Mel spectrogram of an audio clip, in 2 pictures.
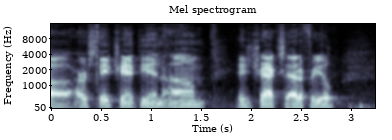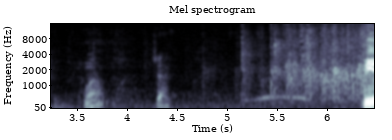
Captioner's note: applause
